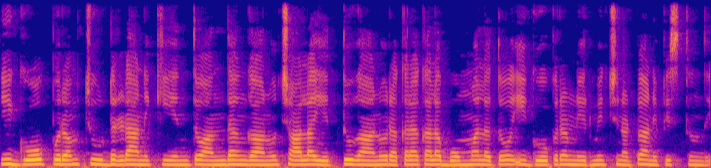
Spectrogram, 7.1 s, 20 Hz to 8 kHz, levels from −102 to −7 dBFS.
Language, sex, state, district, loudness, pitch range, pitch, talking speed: Telugu, female, Andhra Pradesh, Srikakulam, -25 LUFS, 195-210 Hz, 205 Hz, 110 wpm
